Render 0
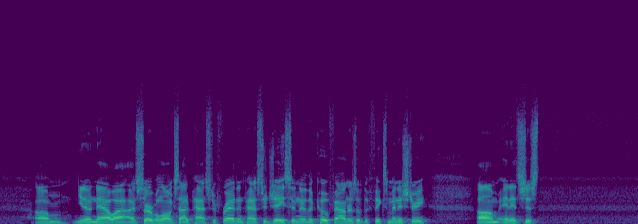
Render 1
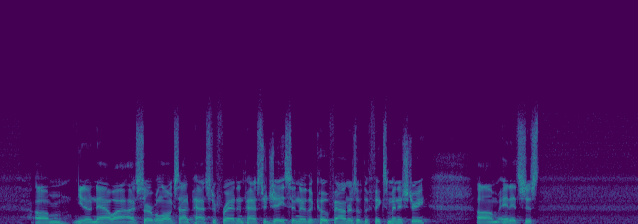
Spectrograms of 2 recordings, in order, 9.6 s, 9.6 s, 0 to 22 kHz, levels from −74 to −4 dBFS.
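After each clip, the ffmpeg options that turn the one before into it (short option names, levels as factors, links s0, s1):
-af "equalizer=f=5400:t=o:w=2:g=7.5,acompressor=threshold=0.0316:ratio=6,volume=0.75"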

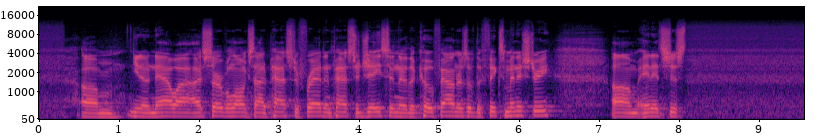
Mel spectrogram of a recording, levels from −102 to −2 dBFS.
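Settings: -af "highshelf=f=9800:g=-3.5,volume=0.75"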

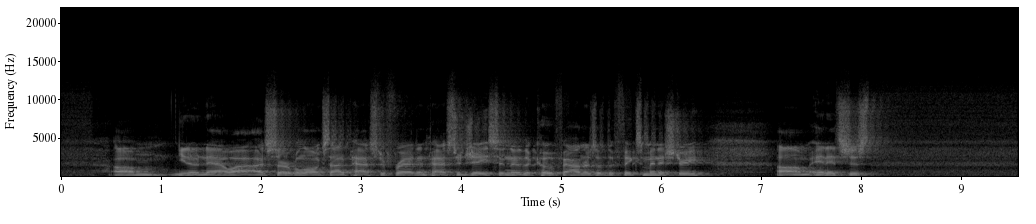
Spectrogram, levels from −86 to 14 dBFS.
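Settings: -af "aecho=1:1:74|148|222|296|370|444:0.282|0.161|0.0916|0.0522|0.0298|0.017"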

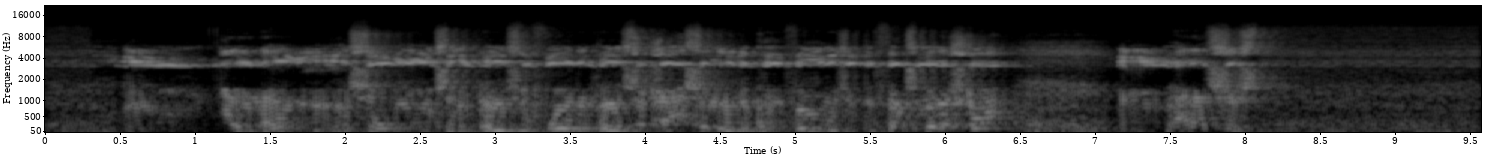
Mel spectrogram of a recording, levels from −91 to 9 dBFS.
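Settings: -af "afftfilt=real='real(if(lt(b,272),68*(eq(floor(b/68),0)*1+eq(floor(b/68),1)*3+eq(floor(b/68),2)*0+eq(floor(b/68),3)*2)+mod(b,68),b),0)':imag='imag(if(lt(b,272),68*(eq(floor(b/68),0)*1+eq(floor(b/68),1)*3+eq(floor(b/68),2)*0+eq(floor(b/68),3)*2)+mod(b,68),b),0)':win_size=2048:overlap=0.75,afftfilt=real='re*1.73*eq(mod(b,3),0)':imag='im*1.73*eq(mod(b,3),0)':win_size=2048:overlap=0.75"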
